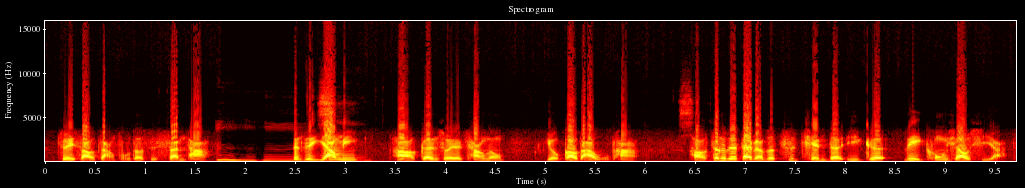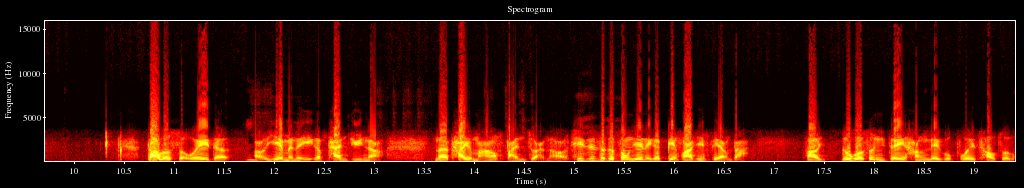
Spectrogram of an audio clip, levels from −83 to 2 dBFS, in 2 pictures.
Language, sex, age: Chinese, male, 50-69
